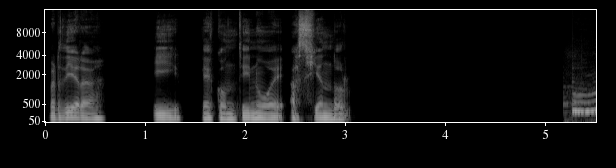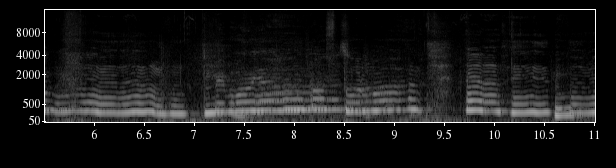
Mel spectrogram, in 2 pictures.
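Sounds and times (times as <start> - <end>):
person humming a slow melody: 5.2 - 11.0.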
